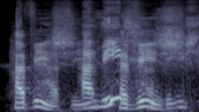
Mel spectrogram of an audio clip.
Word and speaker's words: Hafizh: Hafizh.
